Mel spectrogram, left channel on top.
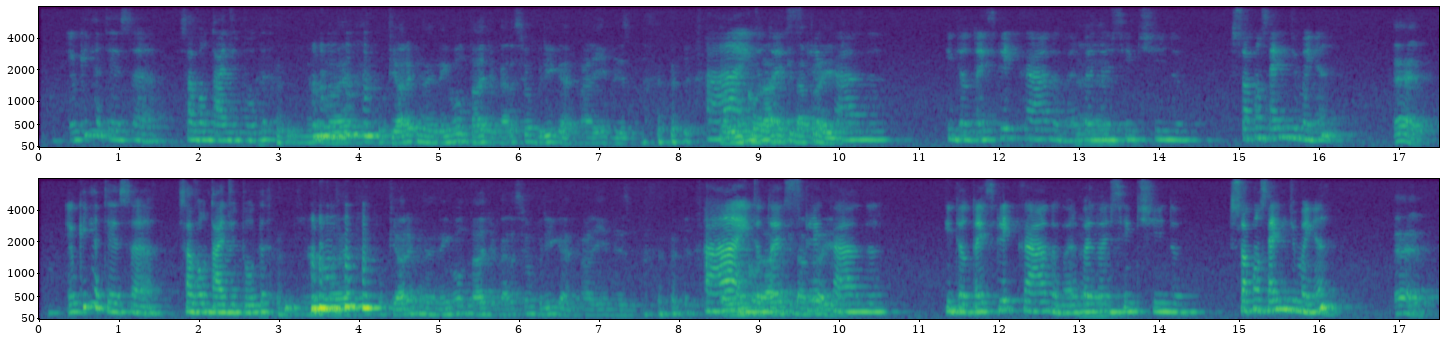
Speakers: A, on the right; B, on the left.
A: Eu queria ter essa, essa vontade toda.
B: <laughs>
A: <laughs>
B: É, Não é, o pior é que não é nem vontade, o cara se obriga a ir mesmo.
A: Ah,
B: É o único
A: então
B: horário
A: tá explicado.
B: que dá pra ir.
A: Então tá explicado, agora
B: É,
A: faz mais sentido. Tu só consegue de manhã?
B: é,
